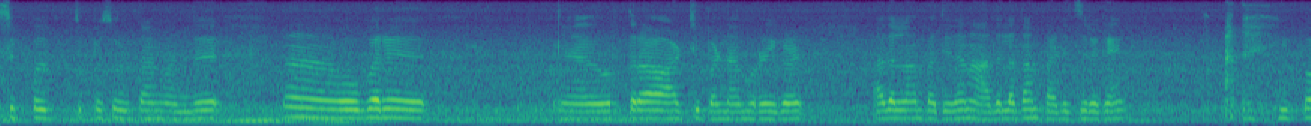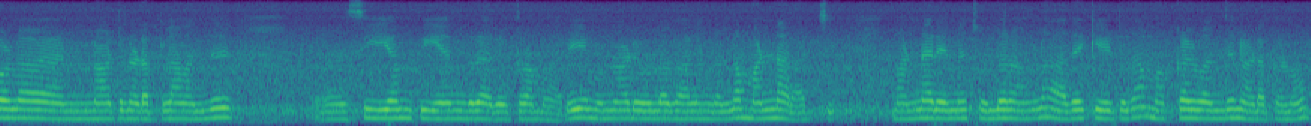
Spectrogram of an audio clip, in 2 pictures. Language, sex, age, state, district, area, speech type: Tamil, female, 18-30, Tamil Nadu, Kanyakumari, rural, spontaneous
